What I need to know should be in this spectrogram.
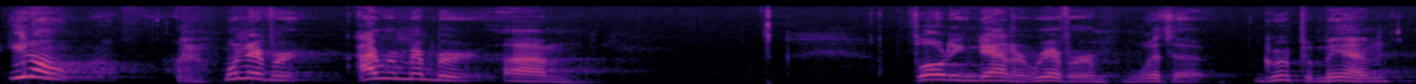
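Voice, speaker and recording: A man's voice: sits high, animated, measured pace, darkish tone, husky. A male pastor preaching a sermon in a church, talking in a conversational, anecdotal way with frequent restarts. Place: church sanctuary. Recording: long hall reverb.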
